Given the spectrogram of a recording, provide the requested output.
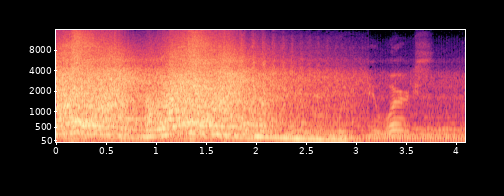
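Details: Car engine revs up crisply, falls back smoothly and settles to a steady idle with no misfire, after correcting a backwards-installed MAF sensor; healthy revving.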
